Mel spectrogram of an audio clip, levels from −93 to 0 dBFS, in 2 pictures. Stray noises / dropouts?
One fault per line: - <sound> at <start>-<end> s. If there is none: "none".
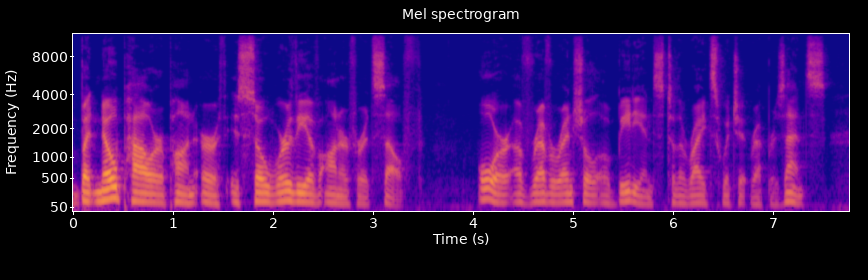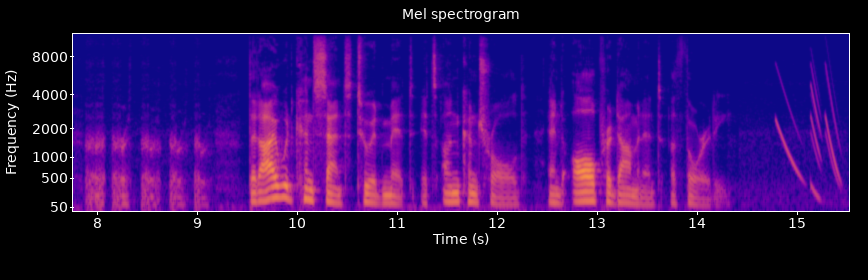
- laugh at 7.9-9.2 s
- chirp at 14.8-15.5 s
